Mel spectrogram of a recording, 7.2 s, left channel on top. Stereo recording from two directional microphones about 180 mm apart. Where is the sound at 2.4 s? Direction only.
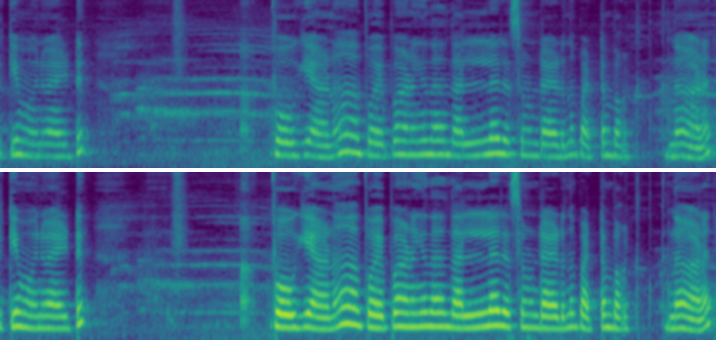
45° right (ahead or behind).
